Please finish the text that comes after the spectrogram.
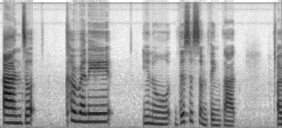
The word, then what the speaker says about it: Kerrene: And it gives me such great pleasure to welcome Kerrene.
